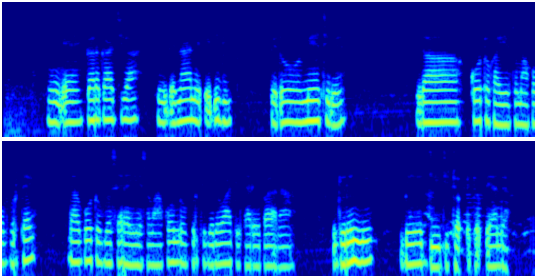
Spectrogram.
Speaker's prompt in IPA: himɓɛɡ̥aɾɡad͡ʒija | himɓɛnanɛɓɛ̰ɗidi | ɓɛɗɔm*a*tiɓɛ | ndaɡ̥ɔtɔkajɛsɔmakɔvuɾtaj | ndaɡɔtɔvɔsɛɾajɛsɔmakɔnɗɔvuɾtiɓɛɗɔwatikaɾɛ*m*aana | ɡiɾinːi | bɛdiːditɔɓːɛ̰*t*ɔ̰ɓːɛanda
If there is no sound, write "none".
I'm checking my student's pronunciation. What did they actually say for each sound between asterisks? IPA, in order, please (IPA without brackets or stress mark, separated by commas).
e, b, t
